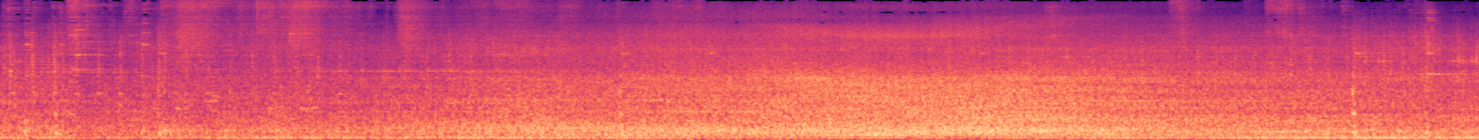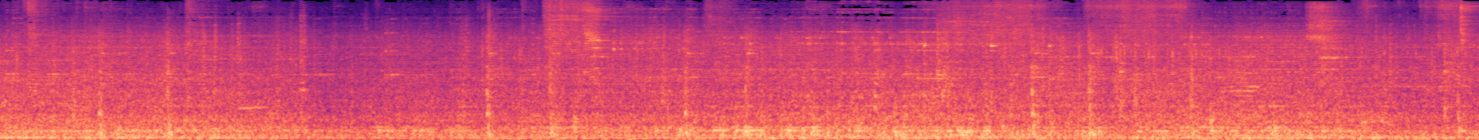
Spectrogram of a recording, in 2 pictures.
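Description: Passenger coaches of an express train rolling past close by, their wheels rumbling and clattering over the rails. The sound swells to its loudest about ten seconds in, then settles back to a steady rumble with scattered clicks.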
